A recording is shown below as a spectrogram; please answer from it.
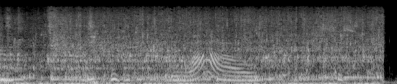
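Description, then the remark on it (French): The Queen's own toilet flushes loudly, a steady rushing gush of water filling the whole moment before cutting off abruptly at the end, with a voice faintly audible underneath. “ce sont les toilettes de la reine, les vraies.”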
